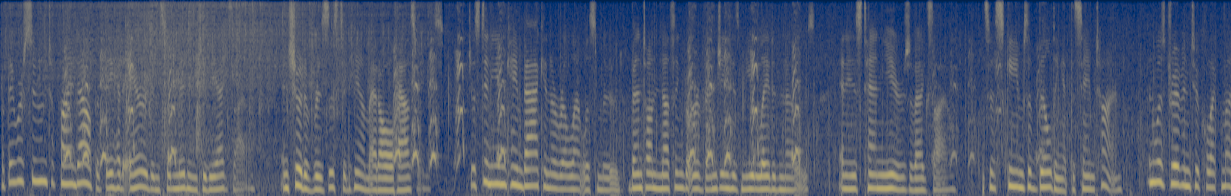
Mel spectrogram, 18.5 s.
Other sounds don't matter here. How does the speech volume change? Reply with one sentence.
The loudness of the talking stays about the same.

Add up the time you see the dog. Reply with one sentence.
You can hear the dog for 7 seconds altogether.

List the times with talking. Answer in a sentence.
The talking can be heard from 0.0 to 18.4 s.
